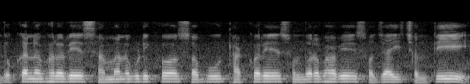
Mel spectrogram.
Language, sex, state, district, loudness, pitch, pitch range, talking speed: Odia, female, Odisha, Malkangiri, -17 LUFS, 130 Hz, 120-130 Hz, 115 wpm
